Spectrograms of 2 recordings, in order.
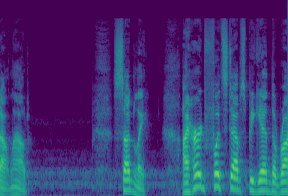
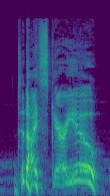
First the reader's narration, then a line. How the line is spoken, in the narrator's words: asked as he began to laugh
